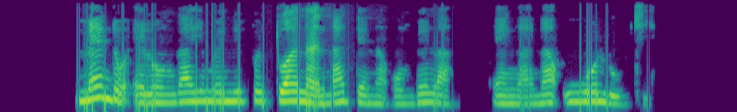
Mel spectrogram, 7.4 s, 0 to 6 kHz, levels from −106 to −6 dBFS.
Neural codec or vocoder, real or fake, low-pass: none; real; 5.4 kHz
